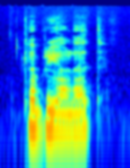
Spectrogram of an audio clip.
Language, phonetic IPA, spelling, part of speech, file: Polish, [kaˈbrʲjɔlɛt], kabriolet, noun, LL-Q809 (pol)-kabriolet.wav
